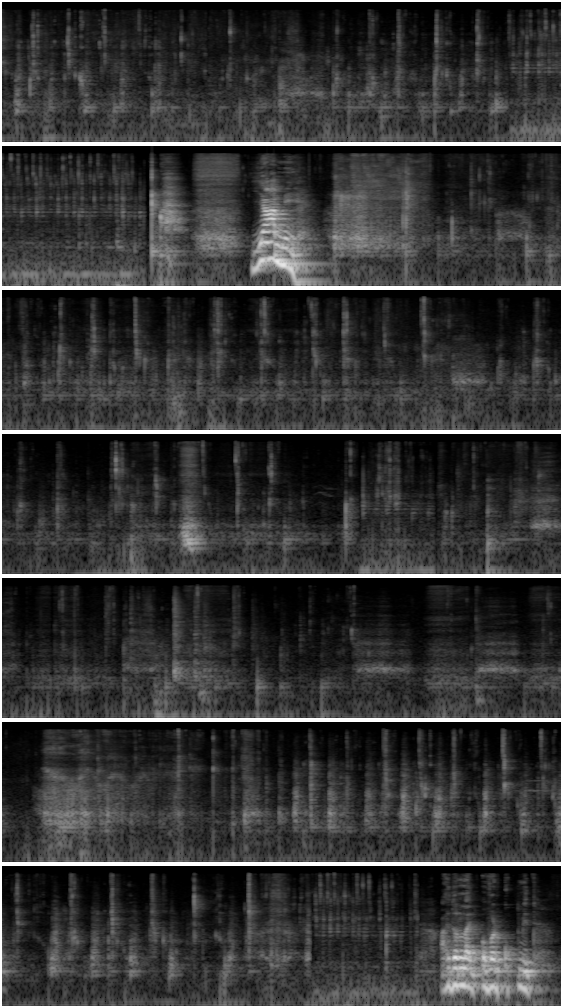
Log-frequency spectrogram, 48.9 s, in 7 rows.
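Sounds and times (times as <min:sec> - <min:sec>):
mouth chewing meat: 0:00.0 - 0:08.8, 0:11.9 - 0:29.8, 0:35.7 - 0:45.9.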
